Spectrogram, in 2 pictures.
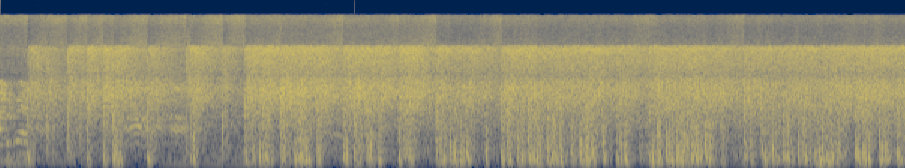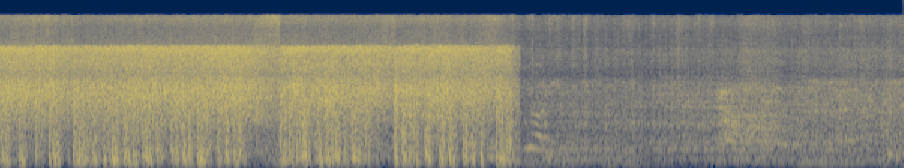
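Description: Ground fountain fireworks (flowerpots) spraying sparks with a loud, rushing hiss full of crackle, dropping to a quieter hiss about nine and a half seconds in.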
